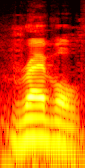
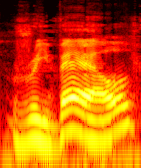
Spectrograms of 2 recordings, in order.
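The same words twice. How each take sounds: First: The stress is on the first syllable. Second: The stress is on the second syllable. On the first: It is a noun meaning a revolter. "significa rebelde" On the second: It is a verb meaning to revolt. "significa rebelarse"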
